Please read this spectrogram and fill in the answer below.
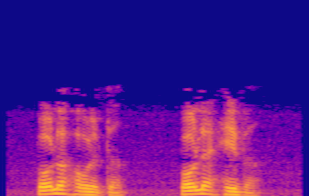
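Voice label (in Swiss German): "ballehalten", Alsatian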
